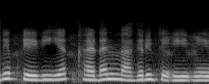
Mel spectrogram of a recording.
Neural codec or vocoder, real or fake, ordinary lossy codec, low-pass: codec, 16 kHz, 0.5 kbps, FreqCodec, larger model; fake; MP3, 64 kbps; 7.2 kHz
